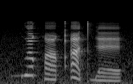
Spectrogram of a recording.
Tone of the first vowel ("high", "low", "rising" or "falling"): high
